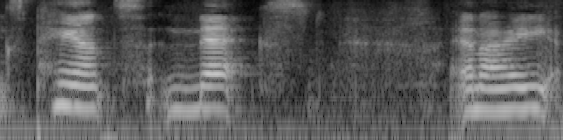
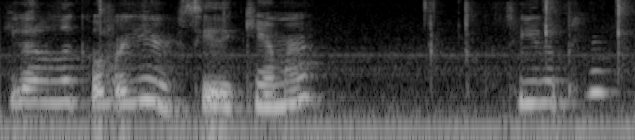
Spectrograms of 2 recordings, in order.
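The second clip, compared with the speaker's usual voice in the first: gentle coaxing; 4 semitones higher, 10 dB quieter, much faster than usual. Real, not acted. Softly coaxing dog to look.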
